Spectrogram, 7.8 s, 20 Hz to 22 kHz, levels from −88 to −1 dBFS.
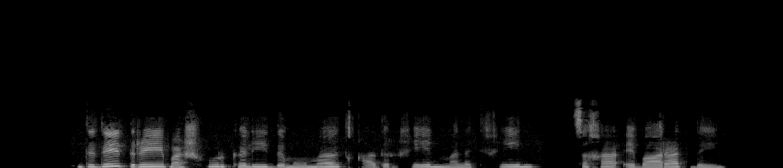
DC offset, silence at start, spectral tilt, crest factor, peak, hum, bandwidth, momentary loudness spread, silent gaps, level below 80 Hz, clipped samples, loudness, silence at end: under 0.1%; 0.8 s; -4.5 dB/octave; 18 dB; -22 dBFS; none; 9 kHz; 14 LU; 5.46-5.68 s; -86 dBFS; under 0.1%; -41 LUFS; 0.6 s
